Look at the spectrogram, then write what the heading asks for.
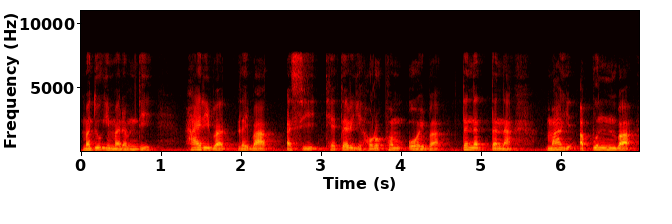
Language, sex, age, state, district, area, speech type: Manipuri, male, 45-60, Manipur, Imphal West, urban, spontaneous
